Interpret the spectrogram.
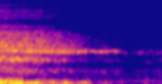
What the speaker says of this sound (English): Inhale and hold, and then slowly exhale that breath.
